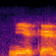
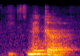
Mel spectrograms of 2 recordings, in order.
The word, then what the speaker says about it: Mieke: Let me see, my next we have a question for Mieke, maybe you can tell me now if I'm pronouncing your name correctly. Mieke.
